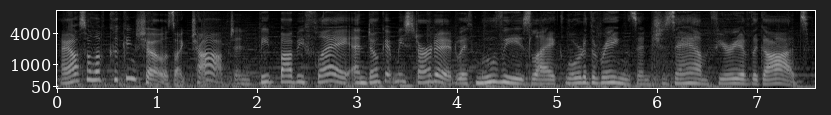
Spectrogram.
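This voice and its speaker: A woman's voice: mid-range voice, expressive, normal speed, hardly any pauses, fairly bright tone, soft background music. A woman hosting a podcast, speaking in a conversational presenter style. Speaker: podcast host. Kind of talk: host narration, ad reads and conversational interviewing.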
